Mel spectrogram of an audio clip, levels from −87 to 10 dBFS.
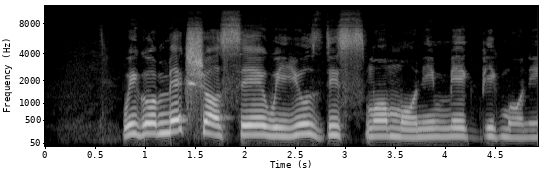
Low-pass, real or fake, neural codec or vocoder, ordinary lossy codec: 10.8 kHz; real; none; none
